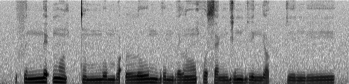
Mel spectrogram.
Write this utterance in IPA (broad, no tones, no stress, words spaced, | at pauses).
finːeʔŋõː tːõmːuːmbɒʔlːuː mbumbe lõːfosæ ŋɡimbiːnʲɒː kːiːŋiː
